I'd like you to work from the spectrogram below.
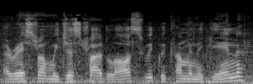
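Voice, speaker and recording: A man's voice: mid-range voice, brisk, noisy background. Laid-back young man vlogging food. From South Africa. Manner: laid-back, slangy, enthusiastic. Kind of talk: casual food tasting chat. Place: restaurant, then home living room.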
